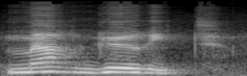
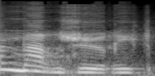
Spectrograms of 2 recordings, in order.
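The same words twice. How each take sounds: First: The G is hard, as in go. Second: The G is soft, like a J sound. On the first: The speaker calls it right. "Donc je prononce le G, G" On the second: The speaker calls it wrong. "On ne dit pas Marguerite"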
